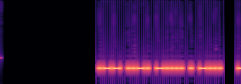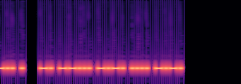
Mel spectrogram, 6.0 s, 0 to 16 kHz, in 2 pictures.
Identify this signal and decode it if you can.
Morse code, heard as a keyed tone, about 40 wpm, 700 Hz. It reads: WF6EB DE N7CHC
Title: USA Callsign DE Callsign - 5 Characters - 40wpm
